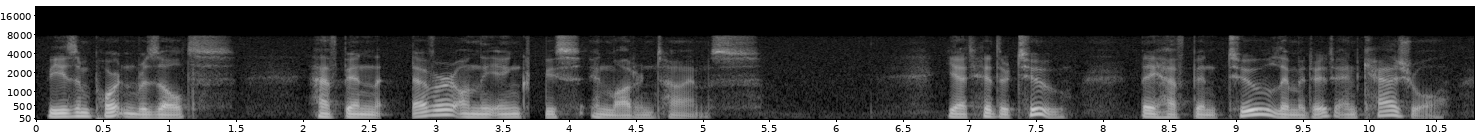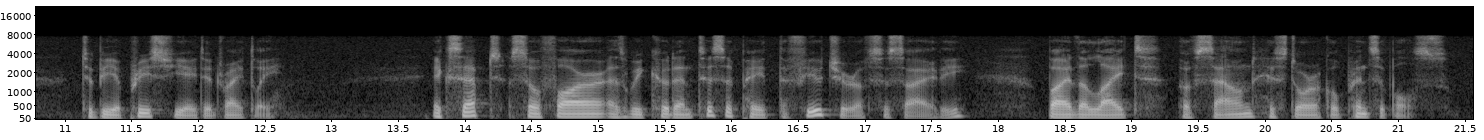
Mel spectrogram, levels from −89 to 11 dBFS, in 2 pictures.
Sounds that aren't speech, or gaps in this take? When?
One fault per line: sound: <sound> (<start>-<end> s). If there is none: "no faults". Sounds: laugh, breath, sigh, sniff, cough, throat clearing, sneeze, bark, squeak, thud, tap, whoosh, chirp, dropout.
sound: dropout (3.7-3.8 s)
